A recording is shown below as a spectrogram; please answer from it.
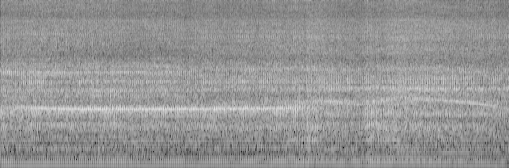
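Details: Yamaha Gear scooter idling: uneven light tapping, roughly three to four a second, over the engine hum; engine knock, cause unclear.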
